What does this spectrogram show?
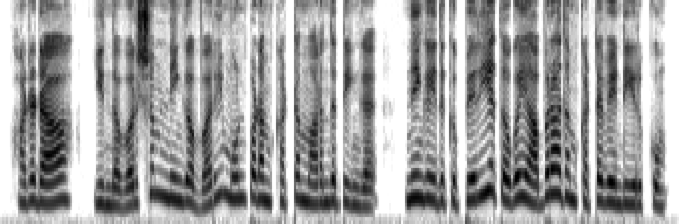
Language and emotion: Tamil, sad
